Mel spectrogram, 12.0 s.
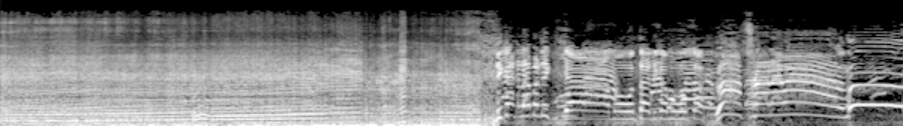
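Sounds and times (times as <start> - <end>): motorcycle engine accelerating: 0.0 - 6.6.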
